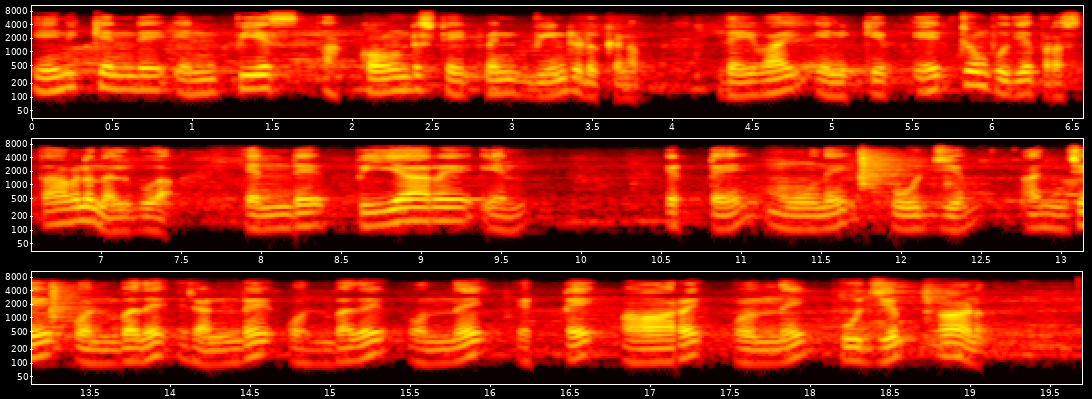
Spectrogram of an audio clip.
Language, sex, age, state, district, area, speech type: Malayalam, male, 18-30, Kerala, Idukki, rural, read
